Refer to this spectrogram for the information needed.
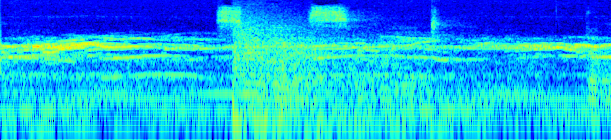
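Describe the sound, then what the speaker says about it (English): Cats meowing in the video game Howler, a brief sharp meow followed by a fainter second cry over a low droning game soundtrack. "Evil cats."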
